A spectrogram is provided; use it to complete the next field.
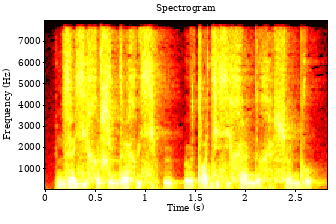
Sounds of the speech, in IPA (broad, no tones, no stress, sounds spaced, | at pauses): n z ɛ zʲ ø x œ ɕ e n d æ x ʉ sʲ o̤ ʔ ʉ | ɵ t ɑ dʲ ɑ sʲ ɵ x æ n d œ x ɛ̤ ɬ œ n d o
